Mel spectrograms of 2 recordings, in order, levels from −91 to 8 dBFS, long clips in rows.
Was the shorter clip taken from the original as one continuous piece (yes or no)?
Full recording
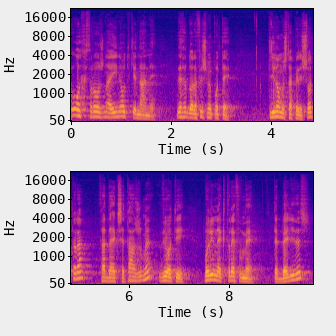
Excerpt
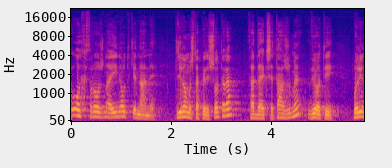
no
